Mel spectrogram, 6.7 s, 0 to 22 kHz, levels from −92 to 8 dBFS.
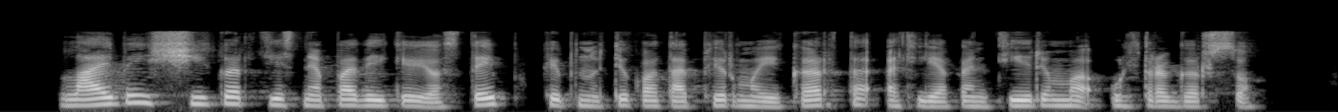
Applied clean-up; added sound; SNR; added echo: none; none; none; none.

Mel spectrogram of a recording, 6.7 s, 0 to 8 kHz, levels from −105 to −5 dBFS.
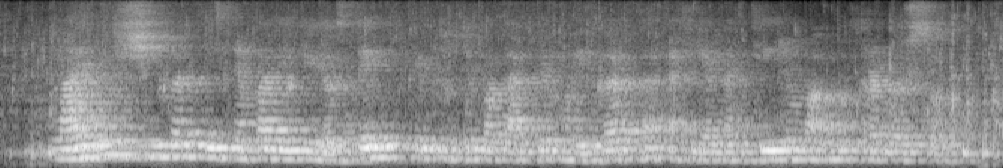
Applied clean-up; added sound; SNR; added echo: none; Toilet flush; 17 dB; reverberation time 1.3 s.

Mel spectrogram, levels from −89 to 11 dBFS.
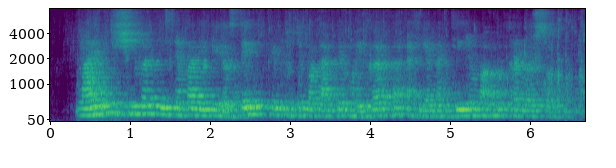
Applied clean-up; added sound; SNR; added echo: neural separator model SepFormer DNS4.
